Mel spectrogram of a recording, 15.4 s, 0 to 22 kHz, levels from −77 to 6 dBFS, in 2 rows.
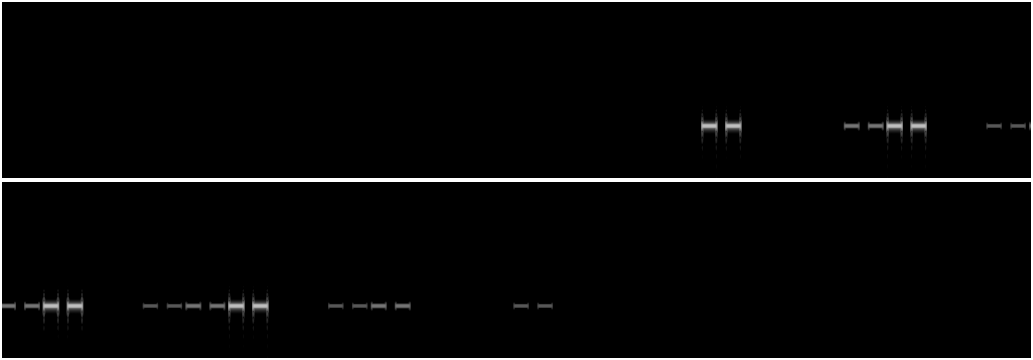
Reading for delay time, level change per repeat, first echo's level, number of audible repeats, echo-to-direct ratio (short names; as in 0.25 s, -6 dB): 1.068 s, -9.5 dB, -24.0 dB, 2, -23.5 dB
